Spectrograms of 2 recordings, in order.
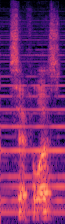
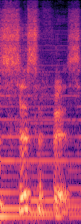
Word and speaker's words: Sisyphus: Syphilis. Yeah, exactly. You want to explain? For those who don't understand, he frequently mispronounces Sisyphus as syphilis.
